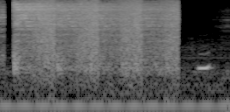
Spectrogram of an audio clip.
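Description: Crash cymbal sample previewed from a music program's sample browser: a bright cymbal wash that starts suddenly, holds at an even level, and is cut off abruptly after about a second and a half when the next sample is selected.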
